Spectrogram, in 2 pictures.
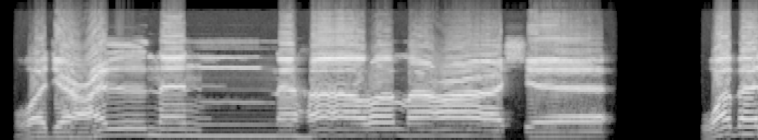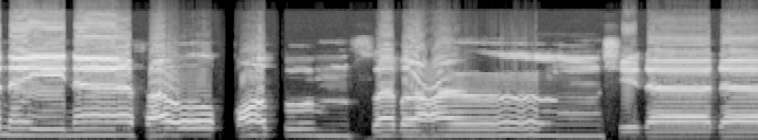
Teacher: تنوین کے بعد حروف اخفا کا شین آیا ہے، اخفا حقیقی ہوگا · کم میم ساکن کے بعد سین آیا ہے اظہار شفوی ہوگا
